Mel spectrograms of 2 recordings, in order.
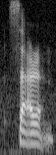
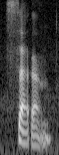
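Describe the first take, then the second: First: The name is said with an English accent. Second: The name is said with a Spanish accent. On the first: "for English speakers, I think Saran is a little bit more easier" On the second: "my Spanish friends will pronounce it like Satan, like with with that accent"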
